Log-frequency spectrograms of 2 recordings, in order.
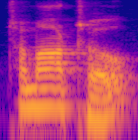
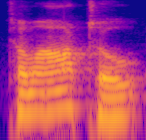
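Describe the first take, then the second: First: The middle vowel is an open 'ah' sound. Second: The same.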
